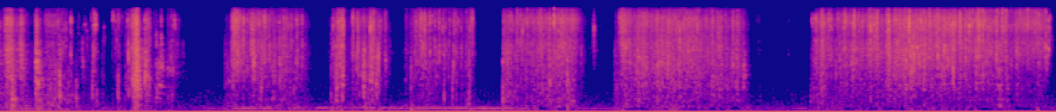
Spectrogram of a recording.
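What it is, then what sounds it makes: Aluminium foil being crinkled. A large crumpled aluminium foil sheet lies flat while fingertips pinch, fold and crinkle its surface. Bright, dense crackling comes in bursts separated by brief pauses, over a faint steady low hum.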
